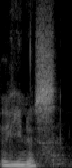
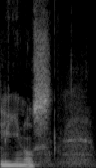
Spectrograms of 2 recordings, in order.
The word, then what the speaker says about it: Linus: exactly your preferred pronunciation when I speak Swedish it's heinous when I speak Finnish it's Lino's when I speak English its Linus and I really don't care how people prance my name but Linux is always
